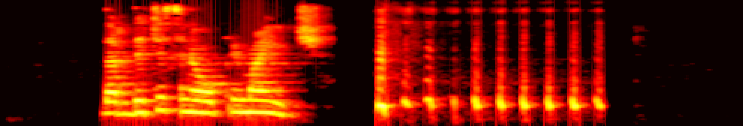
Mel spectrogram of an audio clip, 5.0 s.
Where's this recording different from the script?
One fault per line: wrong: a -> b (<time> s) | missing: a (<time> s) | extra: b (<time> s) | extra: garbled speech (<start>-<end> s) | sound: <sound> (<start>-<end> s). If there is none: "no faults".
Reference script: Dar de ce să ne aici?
extra: oprim (1.3 s)
sound: laugh (2.5-4.1 s)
